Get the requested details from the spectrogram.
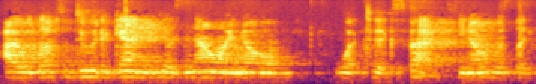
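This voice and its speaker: An animated actress telling a story on a panel with a slightly low voice. The sound is distant and roomy, with a long hall reverb and faint noise behind it. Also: female voice, brisk. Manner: animated, acts out the motion capture routine. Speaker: video game actor on a panel. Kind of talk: casual panel talk. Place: large convention panel room.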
